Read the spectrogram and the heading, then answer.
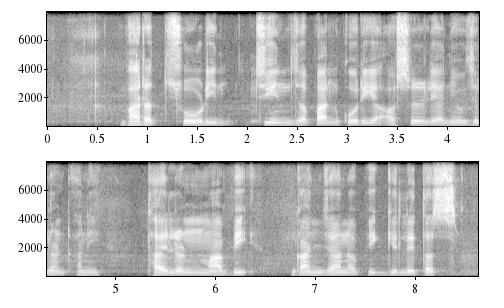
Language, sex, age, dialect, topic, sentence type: Marathi, male, 25-30, Northern Konkan, agriculture, statement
